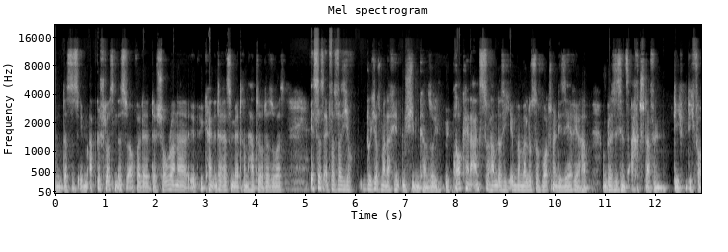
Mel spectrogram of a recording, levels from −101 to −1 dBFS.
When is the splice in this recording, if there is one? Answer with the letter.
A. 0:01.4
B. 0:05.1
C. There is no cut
B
